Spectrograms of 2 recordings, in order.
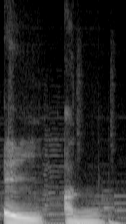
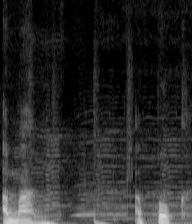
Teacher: bentuk kuatnya ei an tapi bentuk lemahnya adalah E ini e ya E yang kebalik ini namanya shwa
